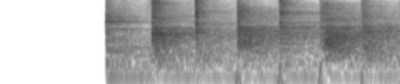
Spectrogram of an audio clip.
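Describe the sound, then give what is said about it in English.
A person claps their hands in a quick, steady rhythm, about seven sharp claps in a row after a moment of silence, with no one speaking. “I'm applauding.”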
